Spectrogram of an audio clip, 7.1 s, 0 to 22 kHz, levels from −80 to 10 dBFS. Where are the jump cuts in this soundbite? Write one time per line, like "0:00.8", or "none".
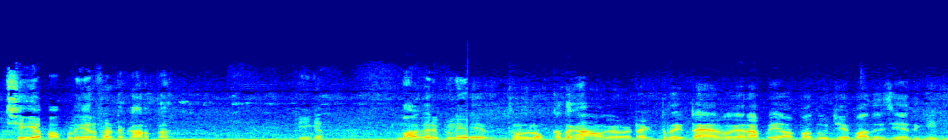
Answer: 0:03.5

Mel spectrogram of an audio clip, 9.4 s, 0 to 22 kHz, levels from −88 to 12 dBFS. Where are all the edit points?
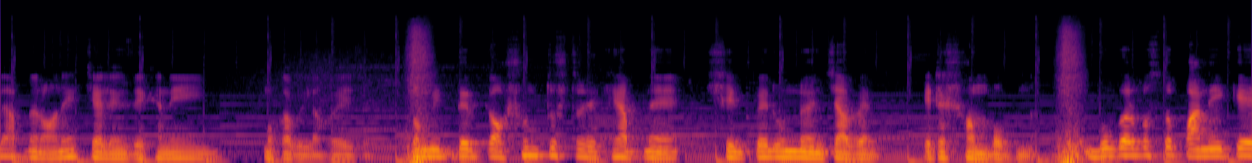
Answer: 0:02.9
0:07.8

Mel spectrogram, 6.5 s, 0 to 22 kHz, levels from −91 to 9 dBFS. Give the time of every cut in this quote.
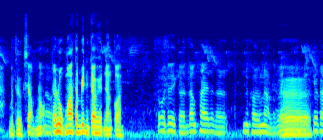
0:01.1

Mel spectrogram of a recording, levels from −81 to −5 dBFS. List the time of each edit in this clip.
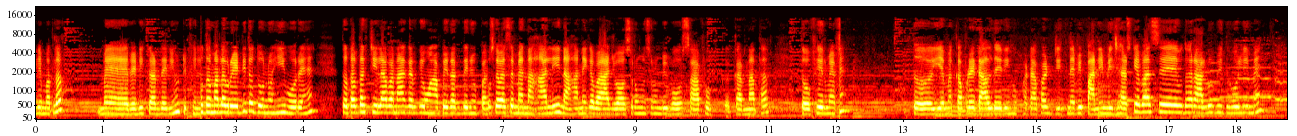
0:02.5
0:06.7
0:12.0
0:16.4

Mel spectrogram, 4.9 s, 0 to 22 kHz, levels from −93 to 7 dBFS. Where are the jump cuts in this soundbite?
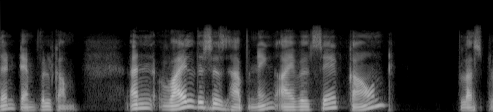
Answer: none

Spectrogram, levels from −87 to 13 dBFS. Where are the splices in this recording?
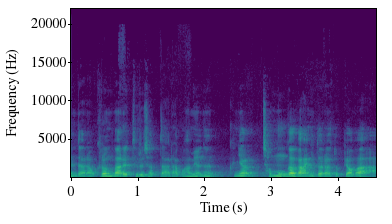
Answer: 0:02.2

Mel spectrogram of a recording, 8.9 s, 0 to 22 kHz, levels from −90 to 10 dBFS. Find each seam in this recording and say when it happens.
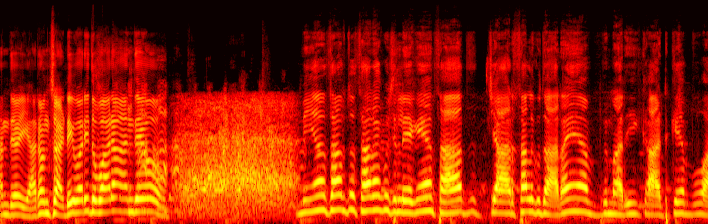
0:03.6

